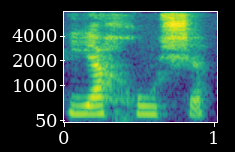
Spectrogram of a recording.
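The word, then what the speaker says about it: Yahusha: que tá escrito aqui Originalmente as letras são essas sem sinais massoréticos e o som dela é yuxa é o nome do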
